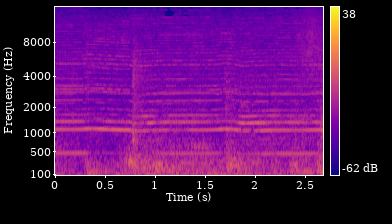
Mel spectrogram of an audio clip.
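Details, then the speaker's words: Ford Motor Company (Famoco) electric power steering pump, ignition-triggered 12 V, in a 1939 Ford cab-over on a 2002 Durango chassis; engine off, steady high-pitched electric whine, louder than with engine running; normal pump running. "Now you can hear it running there, but you don't hear that noise with the engine running. It's pretty loud whenever the engine's not running."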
